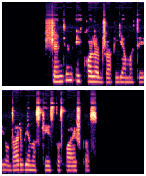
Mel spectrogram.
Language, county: Lithuanian, Marijampolė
